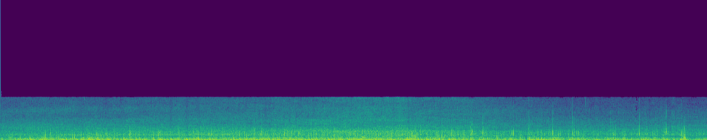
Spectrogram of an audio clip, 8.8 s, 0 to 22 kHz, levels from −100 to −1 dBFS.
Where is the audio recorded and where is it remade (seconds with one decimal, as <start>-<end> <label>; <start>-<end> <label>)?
0.0-8.8 recorded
